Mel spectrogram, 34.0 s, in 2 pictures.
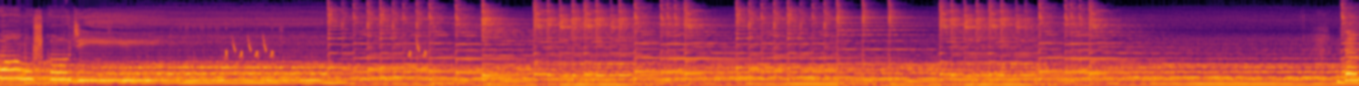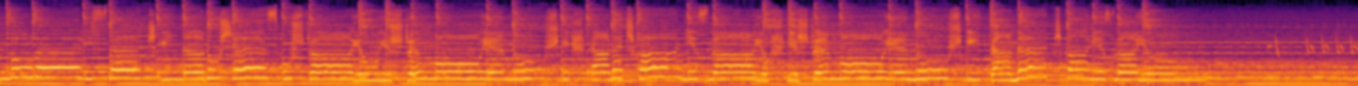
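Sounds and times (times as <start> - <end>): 
vocal version of a song: 0.0 - 33.9.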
